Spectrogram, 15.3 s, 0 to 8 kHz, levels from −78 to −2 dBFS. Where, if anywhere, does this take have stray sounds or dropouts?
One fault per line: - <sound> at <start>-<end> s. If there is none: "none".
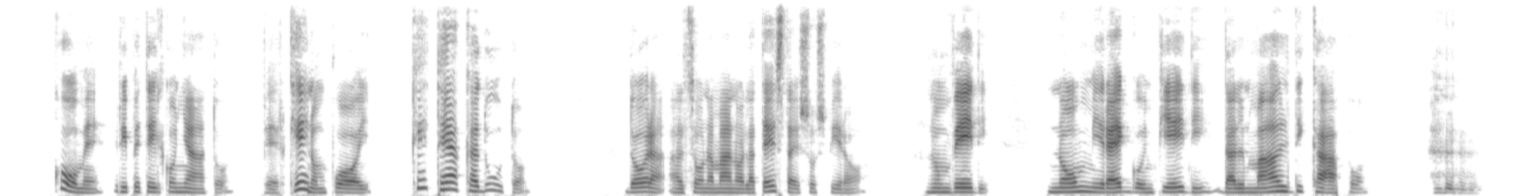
- laugh at 14.3-14.8 s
